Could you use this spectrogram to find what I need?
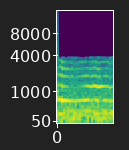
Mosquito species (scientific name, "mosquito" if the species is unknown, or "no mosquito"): Aedes aegypti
